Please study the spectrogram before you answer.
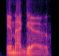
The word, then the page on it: imago: British English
